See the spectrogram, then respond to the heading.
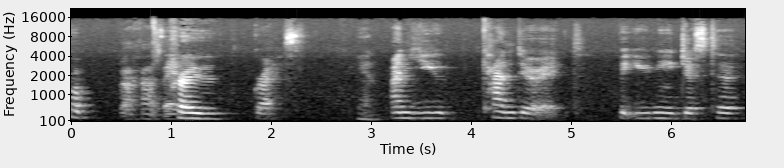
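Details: Expressive aphasia in a 24-year-old woman, six years after a stroke at age 18.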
